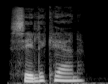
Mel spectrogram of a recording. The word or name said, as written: CELLEKERNER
